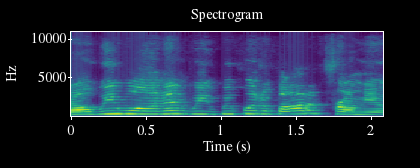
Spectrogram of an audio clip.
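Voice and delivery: eager. Retold or imitated. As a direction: mimic the workers eagerly asking to buy it. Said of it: "And they said".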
